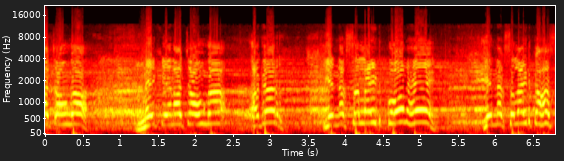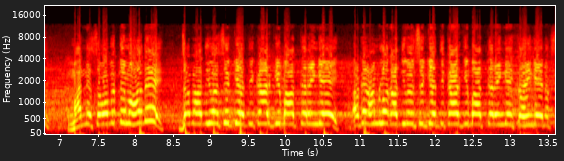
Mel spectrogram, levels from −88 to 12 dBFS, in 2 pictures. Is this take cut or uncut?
uncut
